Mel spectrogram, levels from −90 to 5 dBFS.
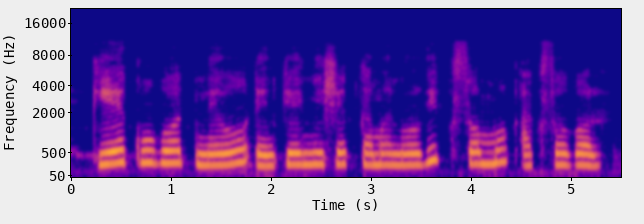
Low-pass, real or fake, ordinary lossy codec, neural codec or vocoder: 10.8 kHz; fake; MP3, 64 kbps; codec, 44.1 kHz, 7.8 kbps, Pupu-Codec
